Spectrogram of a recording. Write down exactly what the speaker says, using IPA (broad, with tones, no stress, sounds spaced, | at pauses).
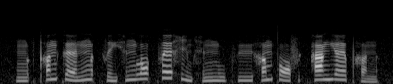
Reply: ŋ ɐ˨ k̚ t̪ʰ ɐ˥ n k ɛː˨˥ n ŋ ɐ˧ t̚ f e˨˧ j h ɪ˥ ŋ l ɔː˥ t̚ f ɛː˥ h iː˨˩ m h ɪ˧ ŋ n̪ uː˨ pʰ yː˧ h ɐ˥ m t̪ ɔː˨˧ f ɪ˨˥ k̚ h aː˥ ŋ j ɛː˥ pʰ ɐ˨ n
